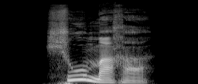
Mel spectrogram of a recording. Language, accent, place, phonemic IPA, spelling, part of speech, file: German, Germany, Berlin, /ˈʃuːˌmaxɐ/, Schuhmacher, noun / proper noun, De-Schuhmacher.ogg
- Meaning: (noun) shoemaker; cobbler; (proper noun) a surname originating as an occupation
